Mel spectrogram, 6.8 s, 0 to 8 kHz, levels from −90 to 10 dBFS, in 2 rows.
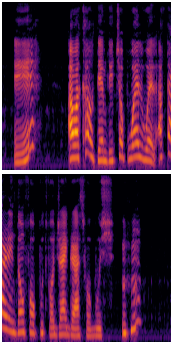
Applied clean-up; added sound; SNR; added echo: none; none; none; none.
